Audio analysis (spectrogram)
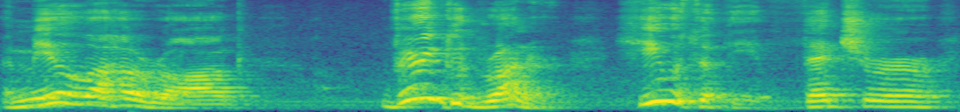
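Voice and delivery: ordinary talk, nothing marked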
